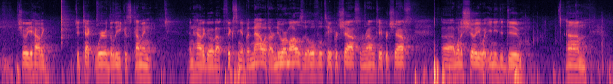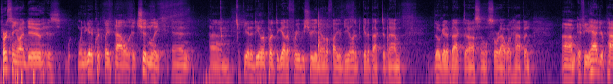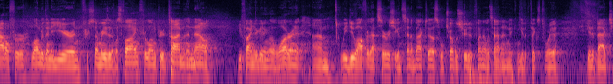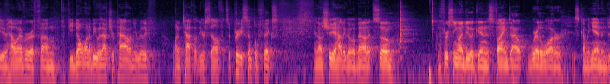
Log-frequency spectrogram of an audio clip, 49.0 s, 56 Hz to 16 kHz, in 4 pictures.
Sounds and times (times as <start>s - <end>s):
Speech: 0.4s - 3.1s, 3.8s - 10.6s, 11.2s - 20.3s, 20.9s - 42.4s, 43.0s - 44.8s, 45.4s - 48.9s.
